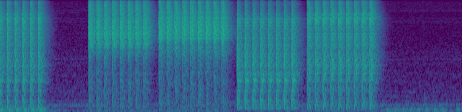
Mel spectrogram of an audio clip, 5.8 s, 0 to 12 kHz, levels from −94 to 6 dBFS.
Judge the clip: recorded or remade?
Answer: recorded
